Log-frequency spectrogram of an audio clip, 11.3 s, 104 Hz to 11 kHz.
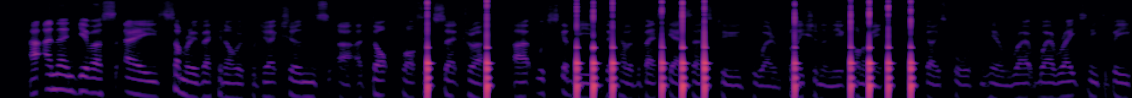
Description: Tap code, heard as knocks on wood, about 5 knocks a second, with speech in English. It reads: AND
